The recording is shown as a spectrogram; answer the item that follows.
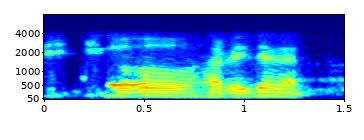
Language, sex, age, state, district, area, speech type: Bodo, male, 18-30, Assam, Udalguri, urban, conversation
